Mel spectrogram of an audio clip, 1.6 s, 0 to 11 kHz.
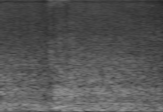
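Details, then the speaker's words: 1970 Plymouth Cuda 440-6 with Comp Cams Mutha Thumper cam, idle set, fluids topped: given throttle, deep lumpy V8 note climbs cleanly and settles back without misfire; normal, healthy revving. "I'm going to give it a little RPM okay give a little arm music to the ears uhhuh"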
